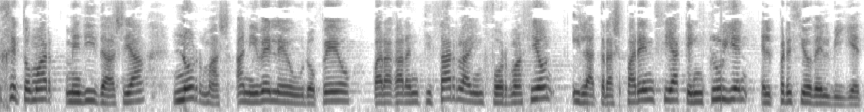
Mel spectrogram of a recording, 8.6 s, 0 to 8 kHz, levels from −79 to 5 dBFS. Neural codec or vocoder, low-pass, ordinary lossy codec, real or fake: none; none; none; real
